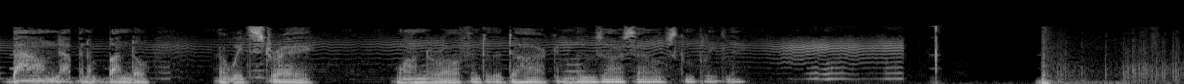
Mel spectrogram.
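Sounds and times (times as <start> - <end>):
speech: 0.2 - 3.2, 3.9 - 8.3
sharp firework pop: 10.4 - 11.8.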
